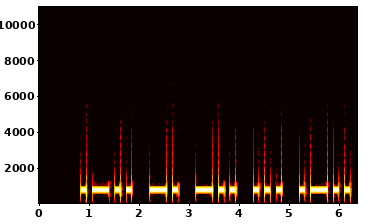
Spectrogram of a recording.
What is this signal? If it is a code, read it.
Morse code, heard as a keyed tone, about 10 wpm, 800 Hz. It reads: LNDSL
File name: LEZIONI / 5 LBVC / 5 L 10wpm 2259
